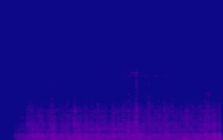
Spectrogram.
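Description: Faint, steady background noise inside a car's cabin: an even low rumble and hiss with no distinct events.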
